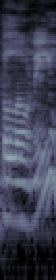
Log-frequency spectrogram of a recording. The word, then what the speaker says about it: Belloni: the year is Matt Belloni, one of the founding partners at Puck. Did I say it right, Matt? Welcome. It's Belloni, but that's okay.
